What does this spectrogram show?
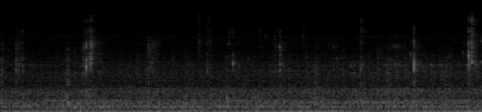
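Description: Faint close-up chewing of a mouthful of food, with a scatter of soft mouth clicks spread through.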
